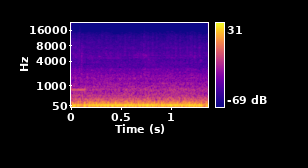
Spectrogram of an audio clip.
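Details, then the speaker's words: Camaro started after about two years sitting, oil pressure fine: a deep heavy idle rumble with a loping, uneven pulse and wavering level, running rough and not sounding happy. "Oh man, this thing does not sound happy."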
